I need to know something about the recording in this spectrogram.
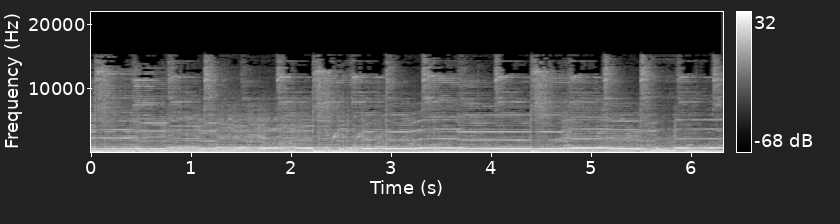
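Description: Live music played on an electronic keyboard: a melody of held notes over a steady beat.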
